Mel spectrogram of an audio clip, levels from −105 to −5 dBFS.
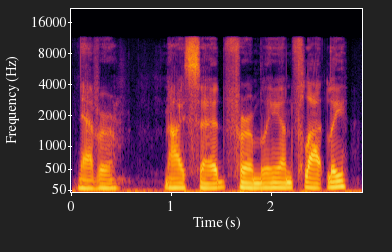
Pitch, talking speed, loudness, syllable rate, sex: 100 Hz, 125 wpm, -19 LUFS, 4.2 syllables/s, male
